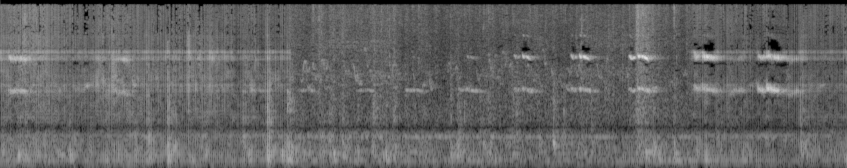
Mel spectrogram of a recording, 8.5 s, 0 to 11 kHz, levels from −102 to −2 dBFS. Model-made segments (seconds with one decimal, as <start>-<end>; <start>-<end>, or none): 0.0-2.9; 6.9-8.5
